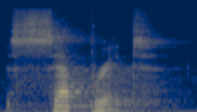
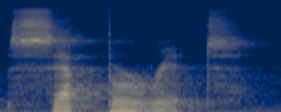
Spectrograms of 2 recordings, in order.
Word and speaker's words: separate: favorite instead of favorite the adjective separate two syllables instead of separate we say several instead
